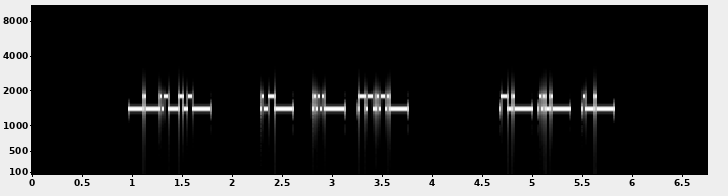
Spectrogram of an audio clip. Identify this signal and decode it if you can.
TTY/TDD text telephone tones (45.45 baud Baudot), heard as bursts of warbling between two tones, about 400 Hz shift, 1600 Hz centre. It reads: BIAY DNFK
